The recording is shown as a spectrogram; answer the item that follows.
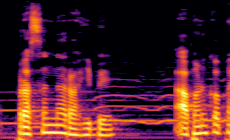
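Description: A man's voice narrating in Odia, with held notes of soft background music showing through in the short pause about a second in.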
